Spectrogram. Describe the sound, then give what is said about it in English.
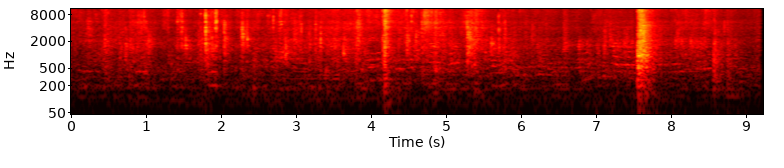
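A door is shut with one sharp knock near the end, during a public meeting with property managers of a harbors division. Voices murmur and shuffling continues throughout. “Somebody mind shutting the door?”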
